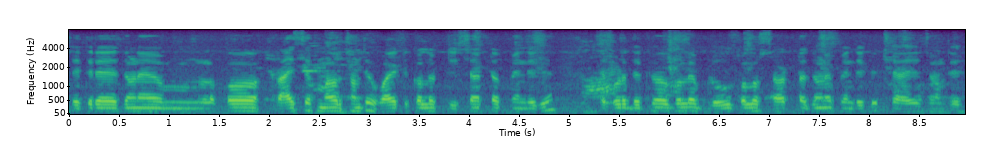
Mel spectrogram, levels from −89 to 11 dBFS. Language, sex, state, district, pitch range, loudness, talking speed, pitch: Odia, male, Odisha, Malkangiri, 110-125 Hz, -16 LUFS, 140 wpm, 120 Hz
